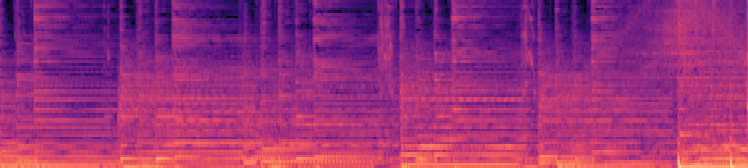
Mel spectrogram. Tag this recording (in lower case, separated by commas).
music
